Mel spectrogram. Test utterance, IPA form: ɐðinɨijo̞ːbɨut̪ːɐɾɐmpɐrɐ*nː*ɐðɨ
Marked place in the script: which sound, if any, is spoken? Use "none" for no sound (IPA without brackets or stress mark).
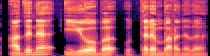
ɲː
